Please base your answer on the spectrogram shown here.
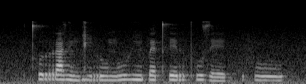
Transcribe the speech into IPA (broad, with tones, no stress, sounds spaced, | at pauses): tʰ ʊ˦ r a˦ z ĩ˨ ɡ iː˨ r uː˨ ŋ uː˦ ɣ ĩ˦˨ p ɛ˦ tʰ eː˦ r pʰ u˦ z e˨ | f uː˨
